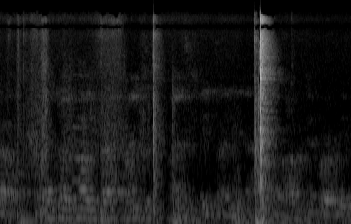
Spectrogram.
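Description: Muffled talk in the background, with a light click about two seconds in and a sharper, louder knock a little after three seconds as a child's hand meets the bedroom door.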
